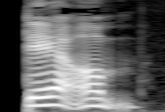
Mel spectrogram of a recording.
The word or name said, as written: derom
